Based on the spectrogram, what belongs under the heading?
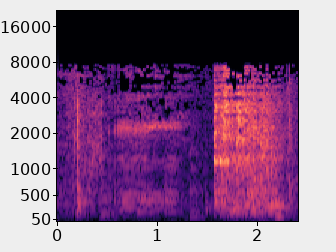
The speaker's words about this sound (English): All right, now I got to put it in the microwave.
